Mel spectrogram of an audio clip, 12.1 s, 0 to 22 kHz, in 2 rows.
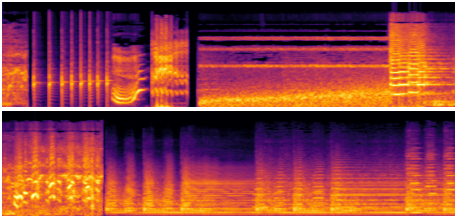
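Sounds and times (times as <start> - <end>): loud horn-like honk: 5.2 - 6.0.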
